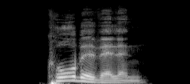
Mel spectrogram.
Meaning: plural of Kurbelwelle
- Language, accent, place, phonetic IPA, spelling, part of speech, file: German, Germany, Berlin, [ˈkʊʁbl̩ˌvɛlən], Kurbelwellen, noun, De-Kurbelwellen.ogg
